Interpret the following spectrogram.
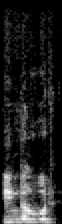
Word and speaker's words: Inglewood: in the city of Inglewood, California, which is a suburb to Los Angeles. The I is pronounced with a long sound, not a short. It's the long letter I.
